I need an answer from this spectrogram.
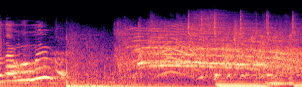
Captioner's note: cheers and applause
